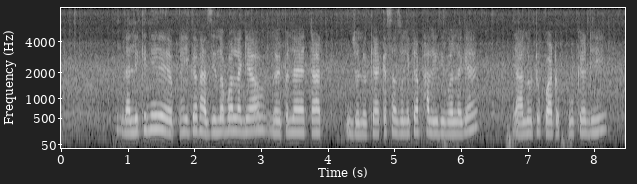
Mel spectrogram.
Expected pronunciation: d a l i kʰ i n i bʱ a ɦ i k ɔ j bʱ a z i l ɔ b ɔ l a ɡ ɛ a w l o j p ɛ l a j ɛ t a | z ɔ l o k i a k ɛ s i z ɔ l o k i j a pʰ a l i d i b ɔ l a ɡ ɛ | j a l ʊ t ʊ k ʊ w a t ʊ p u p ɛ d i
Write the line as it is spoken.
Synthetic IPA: d a l i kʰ i n i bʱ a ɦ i k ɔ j bʱ a z i l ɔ b ɔ l a ɡ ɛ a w l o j p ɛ l a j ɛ t a | z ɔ l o k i a k ɛ s a z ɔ l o k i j a pʰ a l i d i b ɔ l a ɡ ɛ | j a l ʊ t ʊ k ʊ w a t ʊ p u k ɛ d i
